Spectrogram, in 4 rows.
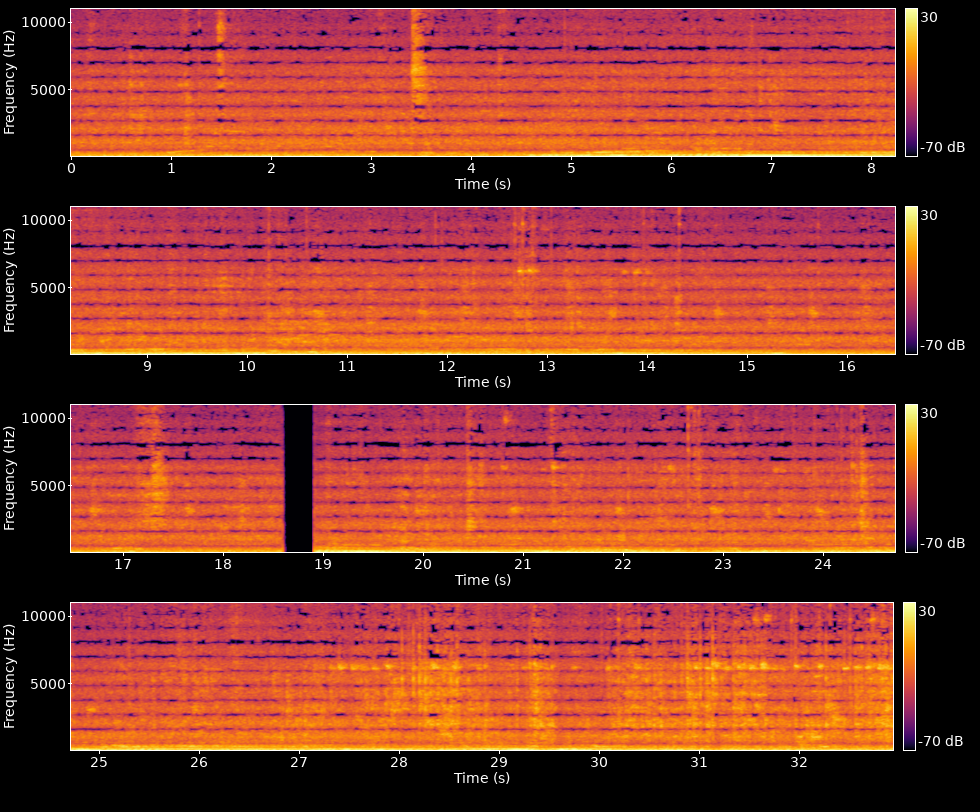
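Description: Inside a New Flyer XN40 city bus under way: the Cummins Westport L9N natural-gas engine and Allison automatic transmission running, the engine note rising and falling as the bus pulls away and changes gear, over road noise. It is loudest for a few seconds about five seconds in, and the sound cuts out for an instant about two-thirds of the way through.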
